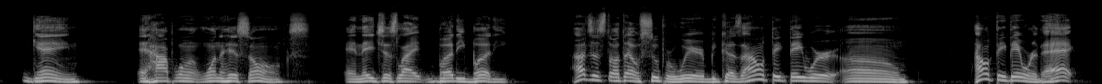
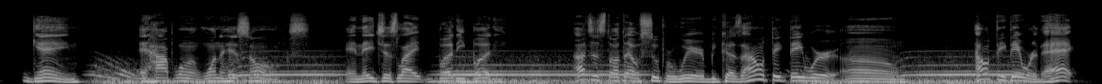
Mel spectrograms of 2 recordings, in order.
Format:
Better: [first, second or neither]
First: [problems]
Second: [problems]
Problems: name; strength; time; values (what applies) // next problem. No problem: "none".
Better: first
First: none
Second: low rumble; loud; from 1 to 3.5 s, from 4.5 to 6.5 s and from 8 to 10 s; 3 dB below the speech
